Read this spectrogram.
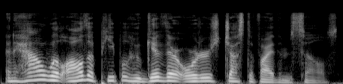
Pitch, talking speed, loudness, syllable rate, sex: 140 Hz, 210 wpm, -16 LUFS, 5.4 syllables/s, male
